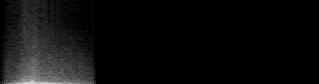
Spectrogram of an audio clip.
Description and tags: A low swooshing sound,
I am using it for my game, Pokemon Meteor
